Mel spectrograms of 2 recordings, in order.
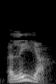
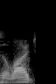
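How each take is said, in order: First: The name is said in a Hebrew form. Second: The name is said in an English form. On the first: "they pronounced the words in the Hebrew pronunciation" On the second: "I'm not familiar with that pronunciation"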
